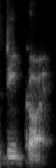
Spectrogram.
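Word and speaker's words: de Broglie: how to pronounce it I think I have seen somewhere that we pronounce this as debroy okay so Louis Victor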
